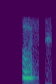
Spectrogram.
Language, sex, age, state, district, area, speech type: Manipuri, female, 30-45, Manipur, Imphal East, rural, conversation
